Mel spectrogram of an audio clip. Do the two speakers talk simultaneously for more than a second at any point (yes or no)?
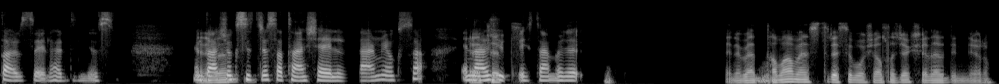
no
